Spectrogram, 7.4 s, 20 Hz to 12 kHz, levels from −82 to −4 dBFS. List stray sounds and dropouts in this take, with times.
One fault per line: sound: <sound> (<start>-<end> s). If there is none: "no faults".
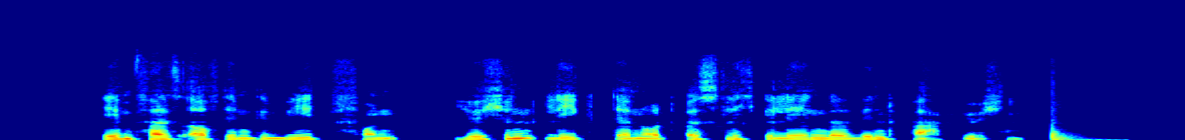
sound: thud (6.6-7.1 s)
